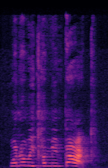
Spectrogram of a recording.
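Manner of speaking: put-on high anxious girl; child voice. A narrator's reading. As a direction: plead with worry. Matilda voiced.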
